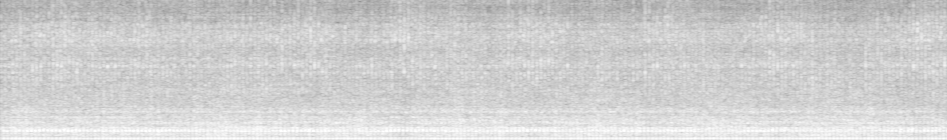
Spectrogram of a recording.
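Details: Free Craftsman riding mower, said not to run, started after a new battery was fitted: small single-cylinder engine runs steady and loud with a constant rapid beat and no misses; the fault was just the battery.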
